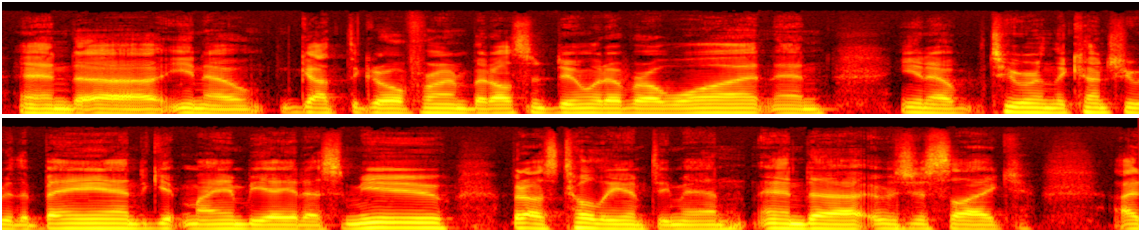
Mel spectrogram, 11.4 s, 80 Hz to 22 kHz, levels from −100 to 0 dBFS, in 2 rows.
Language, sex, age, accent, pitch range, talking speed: English, male, 30-49, American, 110-125 Hz, 210 wpm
